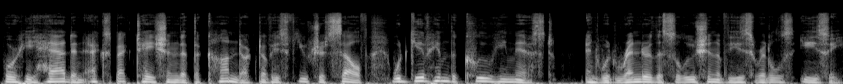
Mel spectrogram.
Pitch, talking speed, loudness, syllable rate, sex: 105 Hz, 200 wpm, -18 LUFS, 5.3 syllables/s, male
